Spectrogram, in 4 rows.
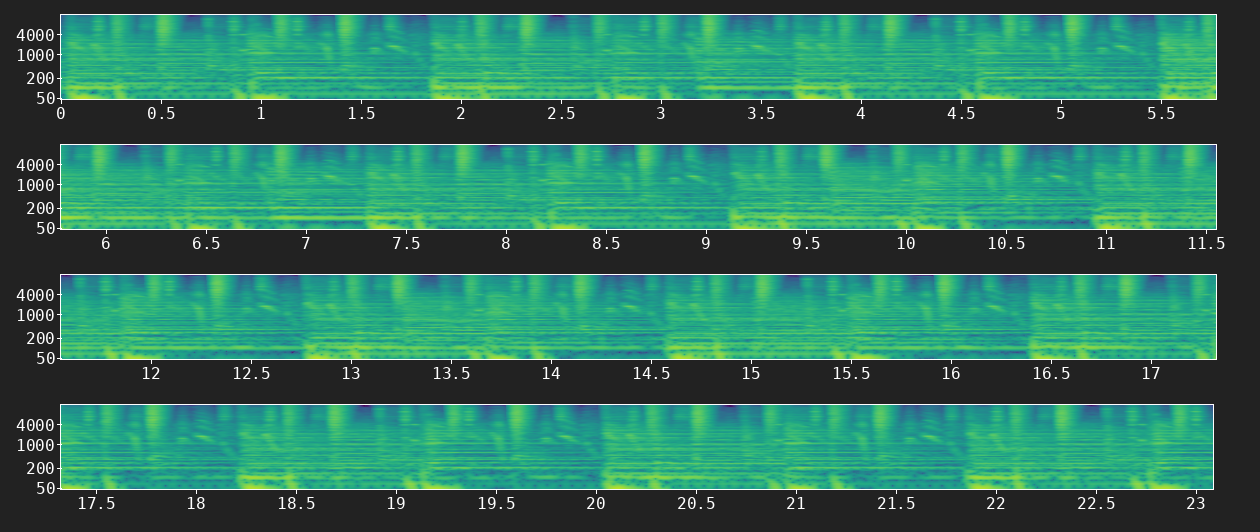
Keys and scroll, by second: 2.7 space.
